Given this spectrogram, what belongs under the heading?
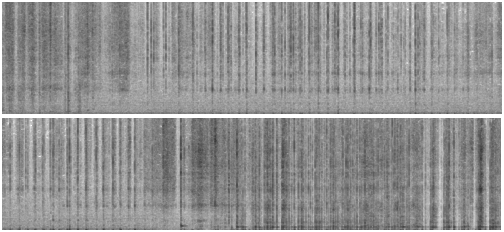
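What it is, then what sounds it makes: Empty cardboard paper towel tube. Long fingernails scratch and tap quickly along an empty, hollow cardboard paper towel tube, first held at an angle and then horizontally. Dense, irregular clicks and scrapes run at about four per second over a low, hollow body tone. The taps grow louder and sharper in the second half.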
